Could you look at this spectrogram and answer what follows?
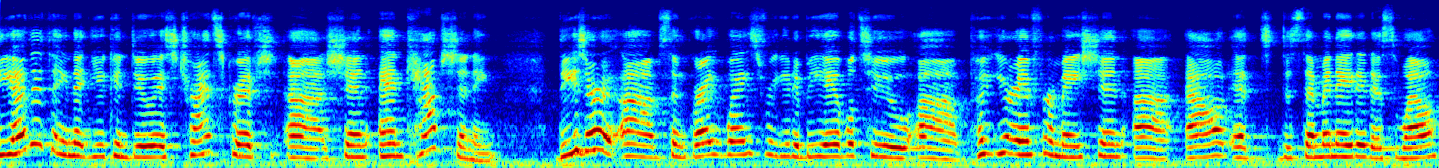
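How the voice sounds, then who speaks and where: A woman speaks with a high pitch. She keeps a moderate pace. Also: ordinary pitch variation. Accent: East Texas. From East Texas. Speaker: business association president. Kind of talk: presentation talk.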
